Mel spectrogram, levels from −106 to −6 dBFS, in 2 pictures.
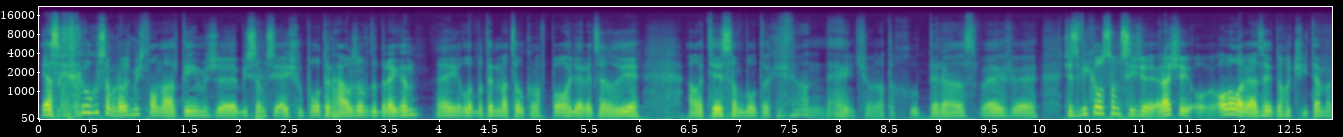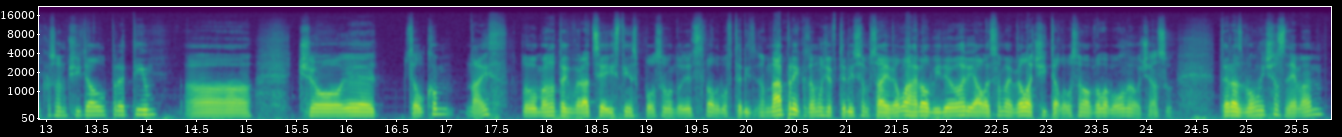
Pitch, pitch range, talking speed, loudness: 135 Hz, 125-150 Hz, 220 wpm, -24 LUFS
